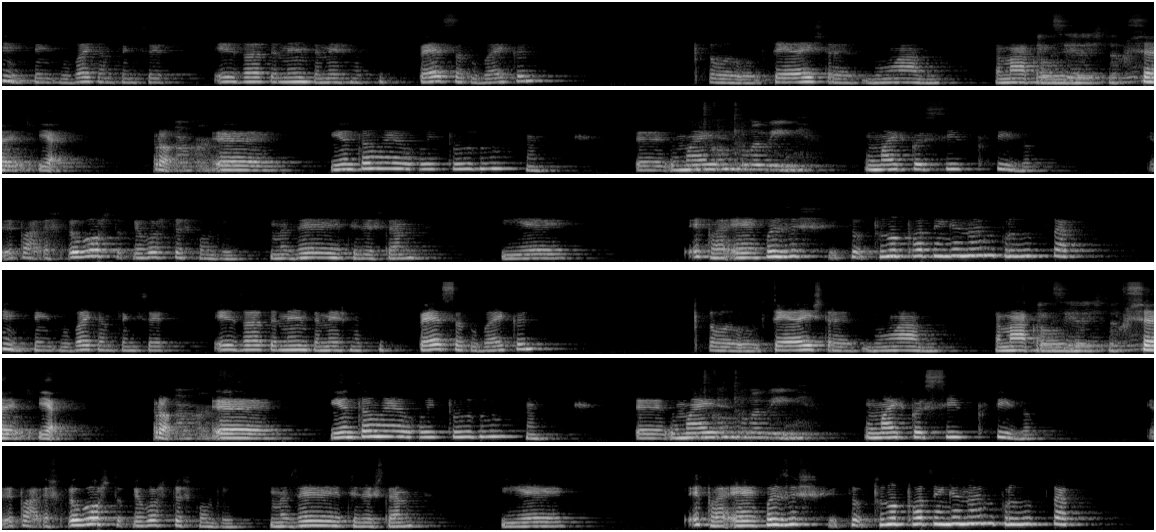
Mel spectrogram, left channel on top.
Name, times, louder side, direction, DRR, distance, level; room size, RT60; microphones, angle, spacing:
voice 1, 0.0-1.6 2.1-3.9 4.2-5.3 7.1-9.4 9.9-12.1 13.0-13.2 13.6-14.3 14.8-16.9 17.3-17.4 17.9-18.7 20.1-21.2 21.5-21.9 23.0-25.4 25.7-27.2 28.0-28.7 29.9-33.7, right 3 dB, 65° right, 11 dB, 0.7 m, -24 dB
voice 2, 10.3-11.7 13.2-13.6 18.4-19.6, equal, 15° left, -5 dB, 3.2 m, -31 dB
12.0 x 4.8 x 7.6 m, 0.85 s
head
